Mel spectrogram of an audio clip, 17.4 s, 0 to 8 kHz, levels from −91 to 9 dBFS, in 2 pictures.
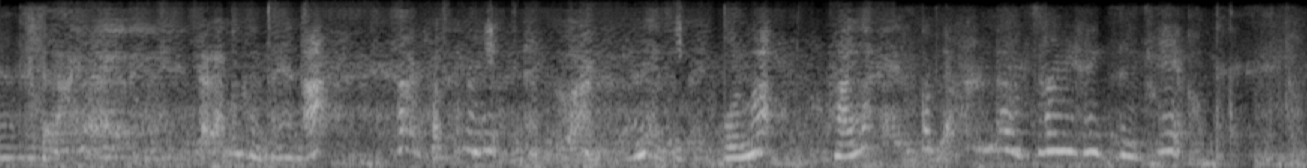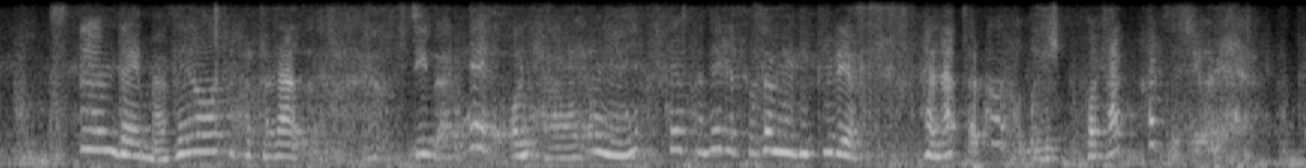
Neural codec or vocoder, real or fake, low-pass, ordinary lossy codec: codec, 24 kHz, 0.9 kbps, WavTokenizer, small release; fake; 7.2 kHz; Opus, 16 kbps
